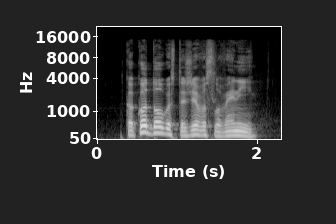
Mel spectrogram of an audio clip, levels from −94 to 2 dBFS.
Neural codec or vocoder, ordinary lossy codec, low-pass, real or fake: none; none; 14.4 kHz; real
